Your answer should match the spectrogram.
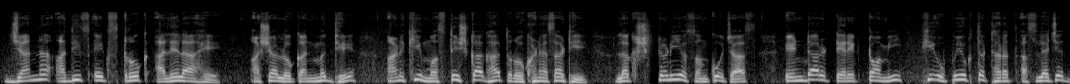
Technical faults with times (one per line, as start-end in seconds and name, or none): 0.00-10.71 gain pumping
6.45-6.60 call audio freeze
